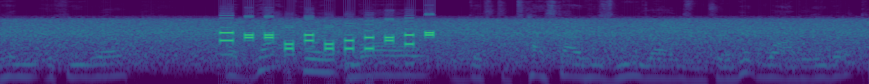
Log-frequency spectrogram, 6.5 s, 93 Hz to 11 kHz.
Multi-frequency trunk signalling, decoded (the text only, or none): KP 001912468 ST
